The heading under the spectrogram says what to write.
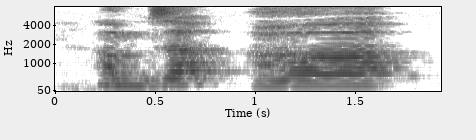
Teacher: जब मैं इनको अदा कर रही हूँ तो मेरी आवाज़ थोड़ी सी भारी हो रही है। तो यकीनी बात है, जब हम हलक के नीचे वाले हिस्से से इन हरूफ को सही तरह से अदा करेंगे, अरबी लघु लहजा में अदा करेंगे, तो इनकी आवाज़ भारी हो जाएगी। · हमज़ा और हा जो हैं वो हलक के नीचे वाले हिस्से से अदा हो रहे हैं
